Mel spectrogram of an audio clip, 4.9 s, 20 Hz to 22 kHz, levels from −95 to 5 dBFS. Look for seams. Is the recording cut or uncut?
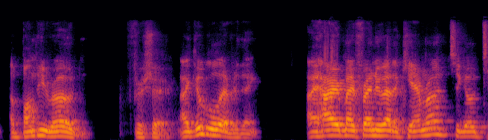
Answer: cut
